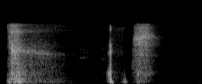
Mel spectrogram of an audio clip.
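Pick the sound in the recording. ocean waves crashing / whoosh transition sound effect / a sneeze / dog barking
a sneeze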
